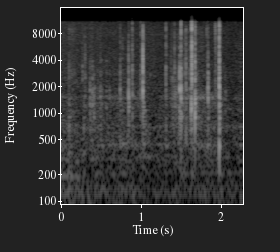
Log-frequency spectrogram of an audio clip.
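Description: Faint, irregular light clicks and scratches of bearded dragons' claws on a bark log and on each other as the stacked lizards shift about.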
